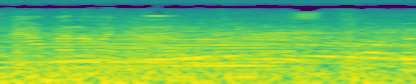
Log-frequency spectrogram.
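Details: Cattle arriving by truck: one drawn-out, droning low moo that slowly rises in pitch, over engine-like rumble and background noise.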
